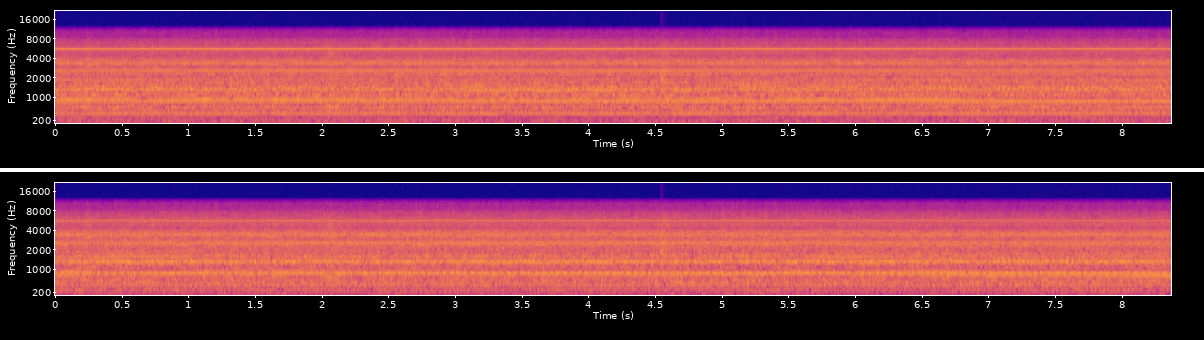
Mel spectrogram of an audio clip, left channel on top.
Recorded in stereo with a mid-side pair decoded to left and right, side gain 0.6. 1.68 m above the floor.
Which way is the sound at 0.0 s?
5° right.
